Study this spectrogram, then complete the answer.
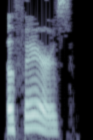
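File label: "affairs", English, uk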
